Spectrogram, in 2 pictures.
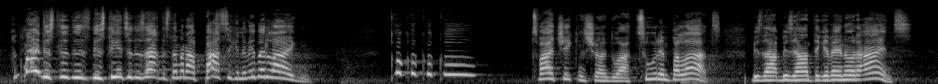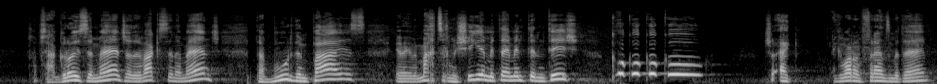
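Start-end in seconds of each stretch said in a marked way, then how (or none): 0.1-3.1 high character voice. Acted. Chicken prince answers the king. 3.9-4.8 high clucking imitation of a chicken. A storyteller clucks like the prince who thinks he is a chicken, high and comic. 15.5-16.6 high clucking imitation of a chicken. A storyteller clucks like the prince who thinks he is a chicken, high and comic.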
